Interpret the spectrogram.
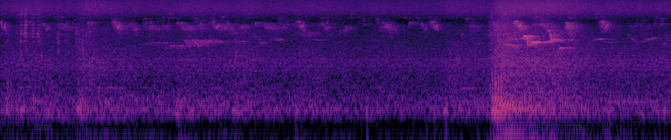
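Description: Faint chirping of small garden birds, short scattered calls. About seven and a half seconds in comes a brief louder rush of noise with chirps, lasting about a second, fitting a house sparrow's wings as it flies off the watering can.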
